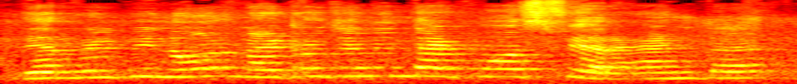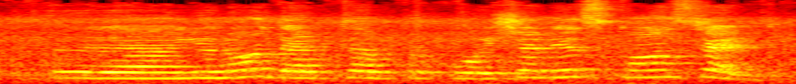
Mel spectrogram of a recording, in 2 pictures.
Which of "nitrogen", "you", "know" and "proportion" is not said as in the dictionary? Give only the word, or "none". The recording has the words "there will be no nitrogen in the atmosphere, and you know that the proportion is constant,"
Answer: none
